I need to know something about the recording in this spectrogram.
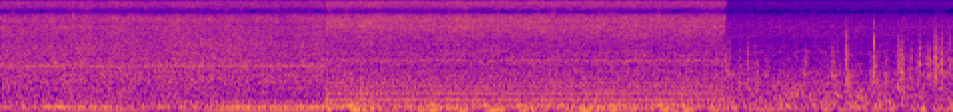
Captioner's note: wind and engine sounds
